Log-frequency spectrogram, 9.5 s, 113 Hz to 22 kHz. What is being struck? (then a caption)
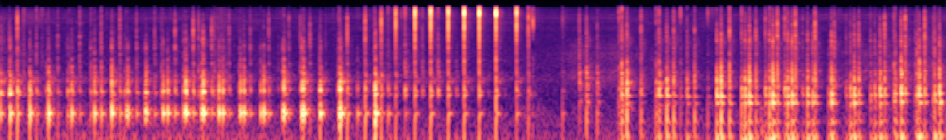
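Insulated drink bottle. Long nails tap and scratch a large, black, matte, hollow, insulated 720°DGREE drink bottle in a fast, continuous flurry of light clicks and brushing scrapes. The taps ring briefly with a hollow, mid-pitched tone, and a run of sharper, brighter clicks stands out around the middle.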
